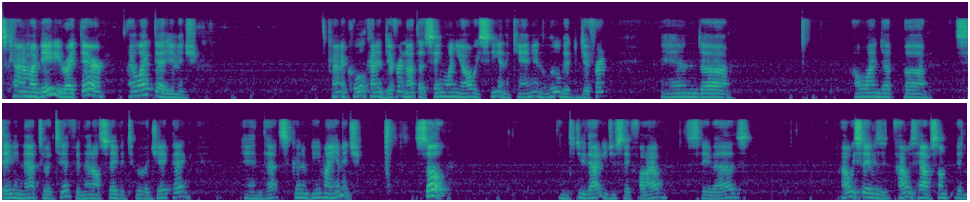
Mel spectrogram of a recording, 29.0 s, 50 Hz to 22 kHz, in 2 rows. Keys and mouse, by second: 22.1-23.7 drag.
